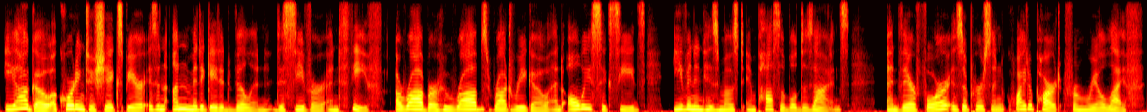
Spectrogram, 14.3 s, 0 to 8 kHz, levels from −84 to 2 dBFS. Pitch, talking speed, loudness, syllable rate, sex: 210 Hz, 145 wpm, -19 LUFS, 5.1 syllables/s, female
